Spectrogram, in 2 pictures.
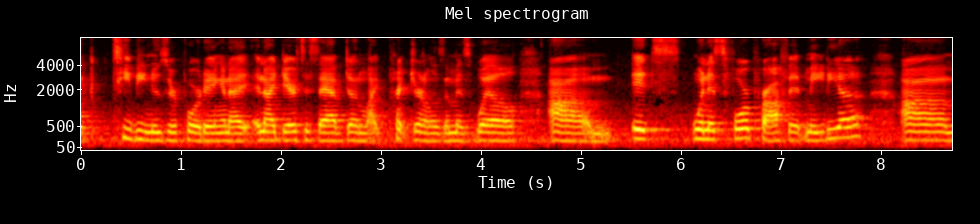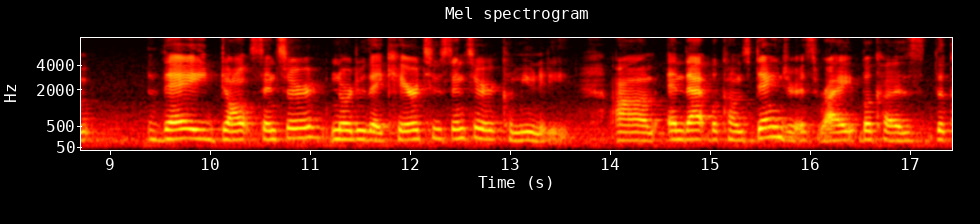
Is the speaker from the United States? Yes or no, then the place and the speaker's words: yes; Kinston, North Carolina, United States; moved away as an adult; now in Chicago, United States; My hometown, Kinston, North Carolina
